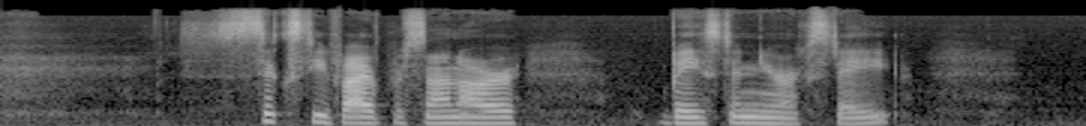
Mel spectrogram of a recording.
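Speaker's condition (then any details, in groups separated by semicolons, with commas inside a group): No condition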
